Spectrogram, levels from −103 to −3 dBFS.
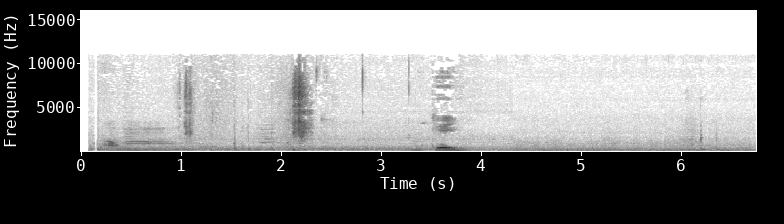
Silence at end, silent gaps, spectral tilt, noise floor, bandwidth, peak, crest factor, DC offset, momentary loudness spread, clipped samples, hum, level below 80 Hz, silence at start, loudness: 0 s; none; -3 dB/octave; -56 dBFS; 11.5 kHz; -10 dBFS; 30 dB; under 0.1%; 25 LU; under 0.1%; none; -70 dBFS; 0.1 s; -34 LUFS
